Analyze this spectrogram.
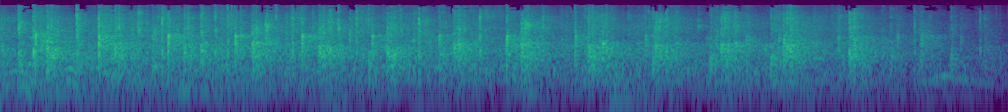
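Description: Wedding guests applauding, a room full of hand clapping that thins out and fades toward the end before cutting off.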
